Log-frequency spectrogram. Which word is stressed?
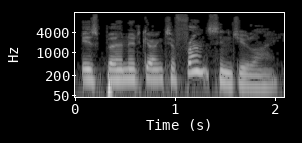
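France. The stress falls on the word France. It questions where he is going. "No, he's going to Belgium"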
